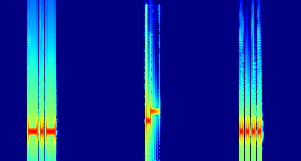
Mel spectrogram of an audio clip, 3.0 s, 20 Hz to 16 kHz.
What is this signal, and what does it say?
Morse code, heard as a keyed tone, about 39 wpm, 700 Hz. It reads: K H
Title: Single Letter-Number 40wpm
